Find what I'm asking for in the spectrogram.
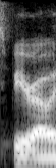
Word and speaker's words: Spiro: Oh, it is Spiro.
